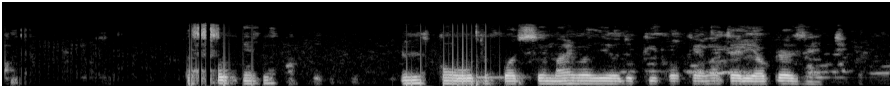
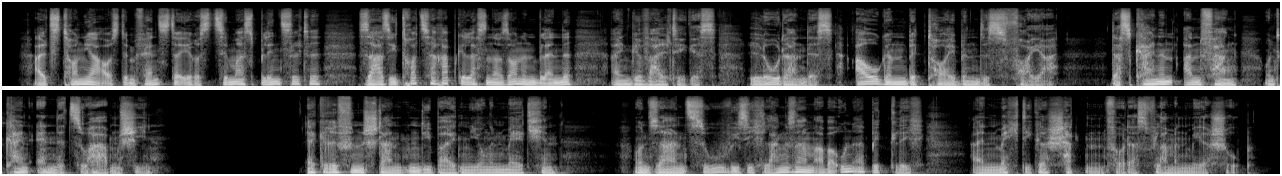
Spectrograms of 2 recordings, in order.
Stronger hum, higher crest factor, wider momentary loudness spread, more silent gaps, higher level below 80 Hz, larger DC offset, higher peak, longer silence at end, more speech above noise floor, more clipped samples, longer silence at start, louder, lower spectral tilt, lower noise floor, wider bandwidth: neither; about the same, 16 dB vs 16 dB; first, 14 LU vs 9 LU; second, none vs 14.65-14.75 s, 14.81-14.86 s, 15.21-15.28 s, 15.49-15.53 s; second, -48 dBFS vs -26 dBFS; neither; about the same, -2 dBFS vs 0 dBFS; second, 0 s vs 0.3 s; first, 39 dB vs 33 dB; neither; second, 0.05 s vs 0.25 s; about the same, -17 LUFS vs -16 LUFS; first, -5.5 dB/octave vs -4 dB/octave; first, -56 dBFS vs -49 dBFS; second, 7.8 kHz vs 16.5 kHz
